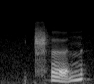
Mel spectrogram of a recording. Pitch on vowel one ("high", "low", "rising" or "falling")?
low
